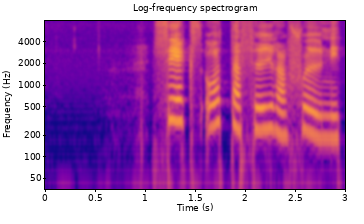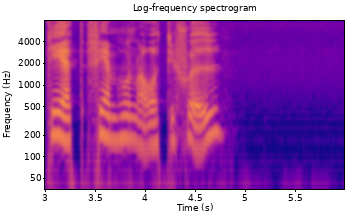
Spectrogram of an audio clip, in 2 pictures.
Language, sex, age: Swedish, female, 41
